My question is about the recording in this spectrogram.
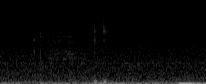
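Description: A few faint computer mouse clicks over low room hiss.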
